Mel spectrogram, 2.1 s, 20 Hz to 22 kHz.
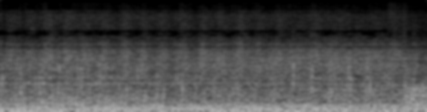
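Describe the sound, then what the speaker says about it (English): A Bell UH-1N Huey, a medium-sized twin-engine US military utility helicopter, gives a loud, steady, close rotor and engine roar that fills the whole stretch without pause. "UH-1N Huey is a medium-sized twin-engine utility helicopter that was developed by Bell Helicopter for the United States military."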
